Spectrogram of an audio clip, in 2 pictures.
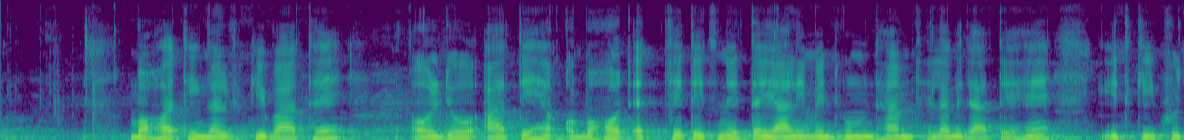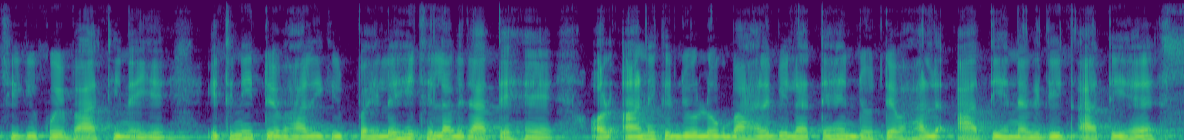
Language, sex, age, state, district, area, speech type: Hindi, male, 18-30, Bihar, Samastipur, rural, spontaneous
